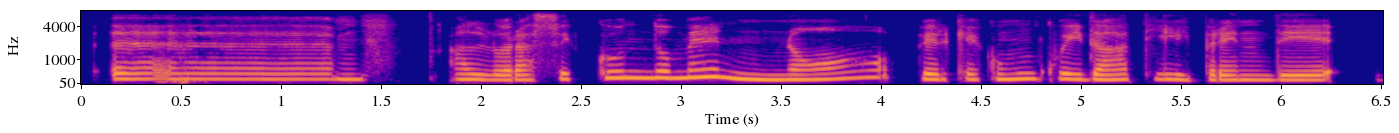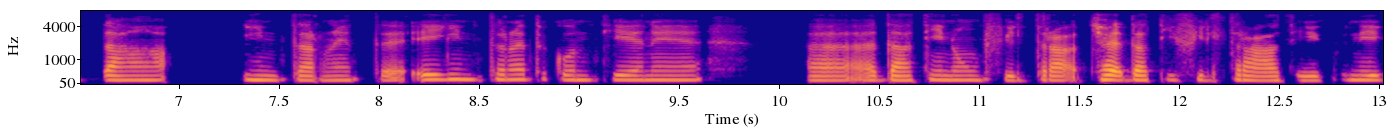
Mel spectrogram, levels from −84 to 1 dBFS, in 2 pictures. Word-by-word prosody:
Ehm, 220 -1 -2 0.4
allora 195 -2 +1
secondo 265 +6 +1
me 290 +4 +5
no, 220 +4 +1
perché 215 -2 0
comunque 225 +1 +1
i - - +3
dati 205 +1 +1
li 200 -3 0
prende 190 -1 +1 0.3
da 180 0 +1 0.4
internet 180 0 -3
e 200 - +2
internet 205 +1 -1
contiene, 185 -1 -2 0.5
ehm, 170 0 0
dati 180 +2 +1
non 180 0 -1
filtra 170 0 0
cioè 190 -2 +7
dati 185 +1 +2
filtrati, 170 -1 -1
quindi. 185 0 -1
195 Hz, 110 wpm, -24 LUFS, 185-215 Hz, 0.5 s, cioè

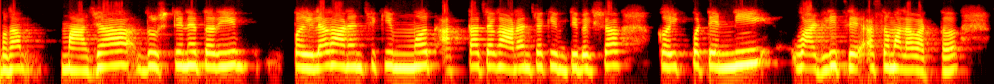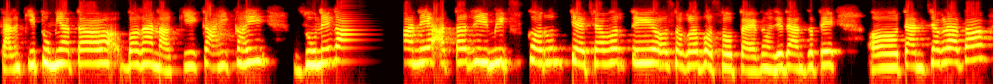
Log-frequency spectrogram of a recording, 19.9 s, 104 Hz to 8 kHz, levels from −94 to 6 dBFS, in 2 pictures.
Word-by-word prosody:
बघा, 230 +1 0 0.5
माझ्या 225 +4 +1 0.3
दृष्टीने 265 +1 +1
तरी 265 +1 +1 0.6
पहिल्या 250 0 +2
गाण्यांची 260 -1 +1
किंमत 260 0 +2
आताच्या 260 +4 -2
गाण्यांच्या 245 0 +1
किमतीपेक्षा 245 +1 -1 0.4
कैक 255 -1 -2
पटींनी 265 0 +3 0.5
वाढलीच 250 +2 -1
आहे, 245 - +3
असं 250 +1 -3
मला 235 -2 +2
वाटतं. 210 0 -3 0.4
कारण 230 +2 0
की 285 - +2
तुम्ही 300 -1 +6
आता 300 0 +2
बघा 290 +1 +2
ना, 245 -6 +2
की 265 +1 -2
काही-काही 305 +5 0 0.4
जुने 290 +2 +4
गाणे 335 -2 -1
आता 320 0 0
रिमिक्स 320 0 +2
करून 325 -2 0
त्याच्यावर 300 0 +1
ते 310 0 +4 0.2
सगळं 275 -1 0
बसवत 250 -4 -1
आहेत. 215 -2 +1
म्हणजे 240 0 +1
त्यांच 250 -1 0
ते 280 0 +3 0.4
अ, 250 +2 +2
त्यांच्याकडे 280 +4 +1
आता 355 +4 +3
265 Hz, 125 wpm, -13 LUFS, 245-300 Hz, 0.6 s, तुम्ही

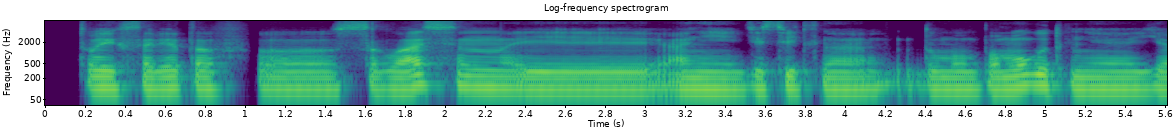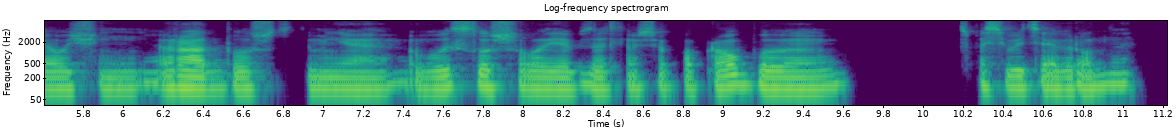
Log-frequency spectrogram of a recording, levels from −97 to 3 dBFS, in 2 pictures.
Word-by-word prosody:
твоих 105 -1 +2
советов, 105 -1 -1
э, 100 0 -1
согласен. 110 +2 +1
И 100 -1 +1
они 100 -1 0
действительно, 100 0 -2
думаю, 100 -1 -2
помогут 120 +5 +2
мне. 100 -1 0
Я 100 0 0
очень 100 +4 -4
рад 105 -3 +5
был, 100 0 0
что 105 - -11
ты 110 - -3
меня 100 +1 -1
выслушала, 115 -2 0
я 105 0 +3
обязательно 100 -1 -2
всё 110 - -5
попробую. 110 -1 +1 0.5
Спасибо 110 - -1
те - - -1
огромное. 120 +6 -1
105 Hz, 135 wpm, -26 LUFS, 100-110 Hz, 0.5 s, рад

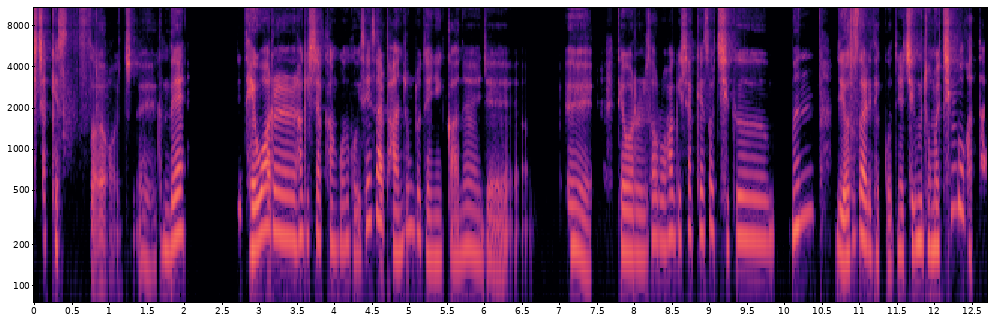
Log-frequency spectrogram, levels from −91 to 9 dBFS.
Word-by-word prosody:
시작했어요. - - 0 0.2
즈 - - +1
예. 150 -2 -13
근데 205 +7 +1 0.7
이제 365 - -11
대화를 230 +2 +4
하기 225 0 -2
시작한 210 -3 +1
거는 195 +1 -8
거의 - - -10
3 290 - -1
살 320 +1 +3
반 180 +1 -1
정도 260 -1 -6
되니까는 170 +1 -6
이제 - - -8 0.8
예 165 -7 -3 0.3
대화를 170 -2 -1
서로 215 0 -5
하기 230 0 -3
시작해서 250 +2 -2
지금은 225 - 0 0.3
이제 180 -6 0
6 165 +7 +4
살이 220 -5 +5
됐거든요. 170 +1 -8
지금은 200 +4 +6
정말 190 -1 0
친구 365 - +6
같아요. - - -8
210 Hz, 310 characters per minute, -26 LUFS, 180-235 Hz, 0.8 s, 지금은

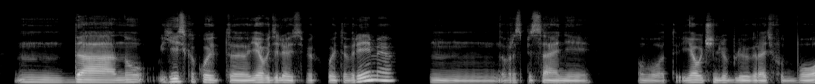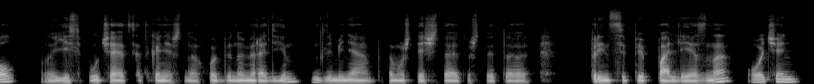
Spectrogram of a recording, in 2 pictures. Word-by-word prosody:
М, 105 -2 -3
да, 105 -2 +6
ну, 110 +2 -1
есть 130 +4 +2
какой-то 95 -4 +1
Я 100 +3 +5
выделяю 100 -2 +2
себе 95 +1 -7
какое-то 95 0 -3
время, 180 - +5 0.3
м, 85 -3 -3
в - - -6
расписании. 90 -2 -1 0.4
Вот. 90 -3 -5
Я 100 +3 +2
очень 100 -1 0
люблю 95 -1 +1
играть 90 -2 +1
в - - -17
футбол. 95 +9 +1 0.3
Если 95 +1 -1
получается, 95 -1 -1
это, - - -16
конечно, 85 -1 -1
хобби 90 0 -4
номер 90 0 +3
1 90 +9 -1
для 100 -3 -3
меня, 95 -1 +1
потому 95 0 -1
что 95 0 -7
я - - -1
считаю, 90 -1 -1
то, - - -15
что - - -9
это, 85 -1 -4 0.6
в - - -75
принципе, 95 -2 +1
полезно 90 - +1
очень. 115 +2 0
95 Hz, 145 wpm, -23 LUFS, 90-105 Hz, 0.6 s, да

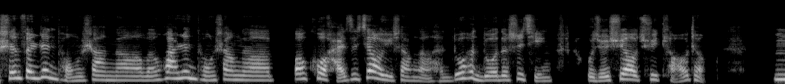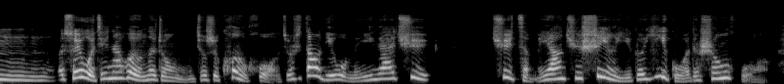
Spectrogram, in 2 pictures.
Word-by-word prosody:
身 285 +1 +3
份 295 -1 +5
认 330 -5 +2
同 180 -5 -6
上 200 0 -2
啊、 195 -1 -2
文 190 +3 -5
化 280 -1 +4
认 290 -2 +2
同 200 -4 -5
上 215 -1 -2
啊、 195 -1 -2 0.2
包 250 +1 +3
括 250 -3 +2
孩 150 -3 +1
子 240 +4 -6
教 290 -2 +5
育 200 - -2
上 180 0 -5
啊， 140 - -7
很 155 +2 -12
多 255 +10 0
很 285 -9 -2
多 195 0 -1
的 200 - -2
事 235 +5 -3
情， 165 -4 -7 0.3
我 175 - -4
觉 170 - -5
得 185 - 0
需 245 +6 +1
要 225 -2 +7
去 215 +2 -4
调 210 0 -6
整。 215 - -6 0.7
嗯， 200 -6 -2
所 295 +7 +4
以 335 - +7
我 - - +7
经 270 +3 0
常 285 - +3
会 290 -1 +4
有 210 - +4
那 220 +4 0
种 155 - -6
就 210 - -5
是 200 -1 -1
困 320 - +2
惑， - - -5
就 225 - -5
是 255 - -7
到 400 -1 +7
底 210 -2 0
我 220 - 0
们 145 +3 -10
应 210 +5 -3
该 260 +1 +2
去 280 - 0 0.6
去 325 -4 +2
怎 - - -5
么 - - -12
样 245 +4 +5
去 265 +2 -2
适 325 +6 +4
应 240 - +2
一 150 - -7
个 230 - 0
异 330 +8 +1
国 150 - -6
的 190 - -7
生 275 +6 +2
活？ - - -16
215 Hz, 275 characters per minute, -23 LUFS, 190-270 Hz, 0.7 s, 要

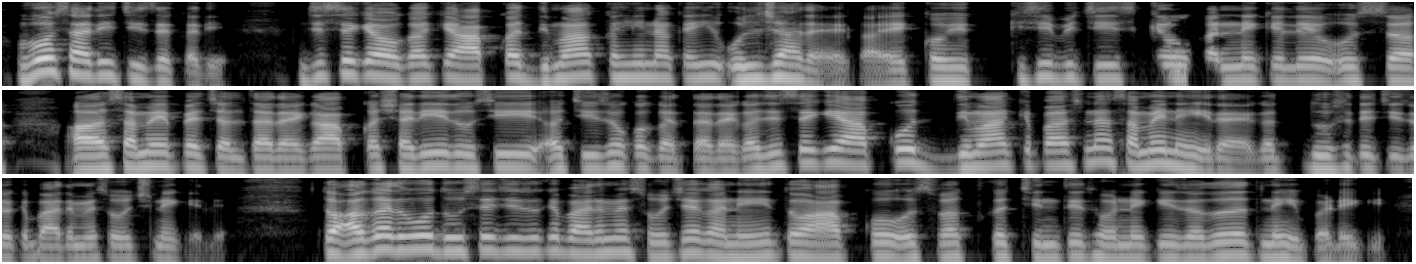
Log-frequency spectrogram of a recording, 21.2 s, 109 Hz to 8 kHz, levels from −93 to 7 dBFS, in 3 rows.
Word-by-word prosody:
वो 225 +2 +11
सारी 200 -4 +4
चीज़ें 150 -4 -3
करिए। - - -9 0.4
जिससे 180 +6 +1
क्या 190 -1 +5
होगा 170 -1 +3
कि 170 +1 0
आपका 155 +2 +5
दिमाग़ 165 +4 +2
कहीं 170 0 -2
न 170 0 0
कहीं 165 +1 -2
उलझा 160 +2 +2
रहेगा। 130 -6 -5
एक 125 -1 -3
कोई 145 -1 0 0.2
किसी 165 +3 -5
भी 170 0 -6
चीज़ 160 0 -6
को 165 -1 0
करने 150 +1 0
के 150 +1 -4
लिए 150 +1 +1
उस 145 +2 -3
अ, 145 -1 +4 0.5
समय 160 +3 +3
पे 155 - +4
चलता 130 -2 -1
रहेगा, 130 +1 +3
आपका 135 +3 -2
शरीर 155 +2 +2
उसी 155 0 0
अ, - - -1
चीज़ों 145 +3 -4
को 150 -1 -4
करता 130 -3 -3
रहेगा। 135 - -1
जिससे 160 +6 -1
कि 195 +1 +1
आपको 175 +3 +1
दिमाग़ 155 +2 +1
के - - -8
पास 175 0 0
न 210 0 0
समय 185 0 +2
नहीं 150 -8 -1
रहेगा, 125 0 -4 0.2
दूसरी 145 +1 -4
चीज़ों 135 0 -5
के - - -11
बारे 125 0 -2
में 130 0 -4
सोचने 130 -1 -6
के - - -21
लिए। 420 - -26 0.5
तो - - +8
अगर 205 +5 +6
वो 215 +1 +4
दूसरी 195 +1 -1
चीज़ों 190 0 -4
के 195 0 -4
बारे 170 0 +1
में 185 +1 -2
सोचेगा 160 -1 -2
नहीं, 140 +1 -2
तो 155 0 -2
आपको 145 +1 +1
उस 140 +1 -6
वक़्त 145 0 -4
चिंतित 140 +1 -5
होने 135 -1 -2
की 140 +2 -5
ज़रूरत 145 +3 -1
नहीं 140 -3 -2
पड़ेगी। - - -7
150 Hz, 215 wpm, -25 LUFS, 140-170 Hz, 0.5 s, वो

